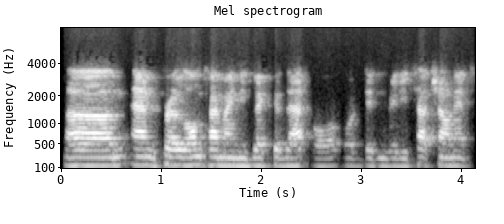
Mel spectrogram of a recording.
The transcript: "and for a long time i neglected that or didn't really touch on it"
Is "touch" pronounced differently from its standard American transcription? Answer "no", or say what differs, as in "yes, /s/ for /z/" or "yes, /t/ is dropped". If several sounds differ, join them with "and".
no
